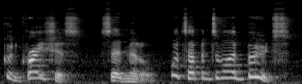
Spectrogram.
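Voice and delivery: amazed at the cheese; astonished. Acted. Finds cheese instead of boots.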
